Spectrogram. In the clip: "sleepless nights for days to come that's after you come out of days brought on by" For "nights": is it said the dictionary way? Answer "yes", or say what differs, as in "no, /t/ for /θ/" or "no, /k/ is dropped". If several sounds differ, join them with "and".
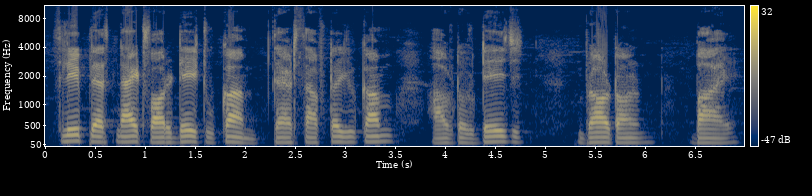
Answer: no, /s/ is dropped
